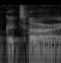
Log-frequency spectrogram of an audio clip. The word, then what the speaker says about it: Qatar: name is Wissam Al Mana, and he's from Qatar, or Qatar, as some of y'all like to pronounce it.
